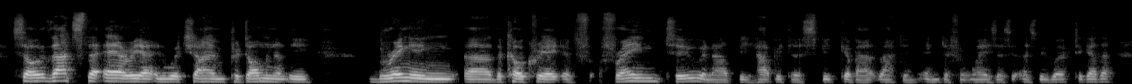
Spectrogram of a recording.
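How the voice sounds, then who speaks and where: A man with a slight Geordie accent speaks at a moderate pace and medium pitch, his tone dark and mellow. His intonation stays fairly even while his loudness swings widely, against a quiet background. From northern England, Newcastle upon Tyne. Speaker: executive coach and leadership trainer. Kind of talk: video call group introduction. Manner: halting.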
